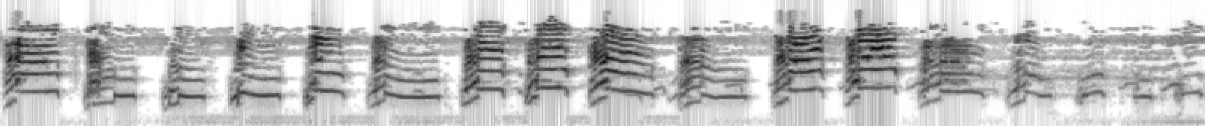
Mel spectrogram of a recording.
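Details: Golden Labrador puppies in a village yelp in quick succession, roughly two high, wavering cries per second with rich overtones; a soft intermittent hum runs beneath.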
